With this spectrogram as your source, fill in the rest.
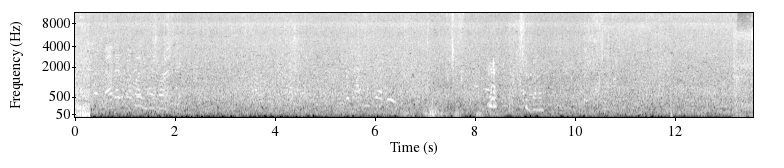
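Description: Fast-flowing river water in a Konkan village rushes as a steady broadband roar, fairly close and even throughout, with a few faint knocks and movements over it.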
